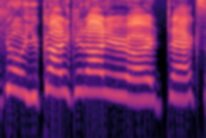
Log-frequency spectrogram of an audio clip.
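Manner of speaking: high, loud frantic plea; panicked Atreyu. Acted. Atreyu begging his sinking horse, high and frantic. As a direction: beg the horse to get out.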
